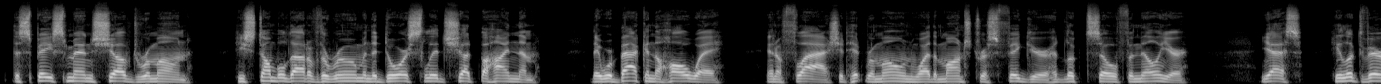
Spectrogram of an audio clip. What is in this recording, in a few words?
Audio Book Action Sci Fi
